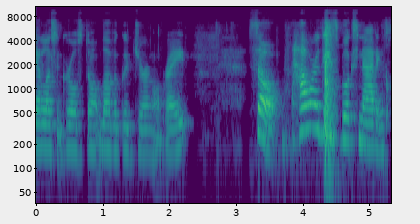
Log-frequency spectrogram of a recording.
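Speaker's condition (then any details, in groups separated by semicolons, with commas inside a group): No condition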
